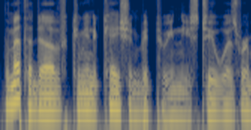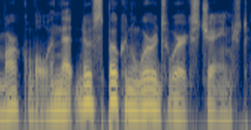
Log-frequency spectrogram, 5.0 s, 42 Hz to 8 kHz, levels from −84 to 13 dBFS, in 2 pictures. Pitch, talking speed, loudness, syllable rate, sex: 90 Hz, 190 wpm, -20 LUFS, 6.1 syllables/s, male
